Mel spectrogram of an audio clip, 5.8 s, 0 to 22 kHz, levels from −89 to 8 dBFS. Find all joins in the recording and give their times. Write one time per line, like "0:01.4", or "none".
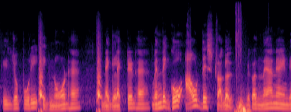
0:03.0
0:04.8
